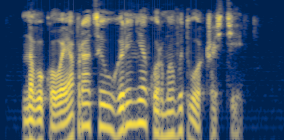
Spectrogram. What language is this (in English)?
Belarusian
